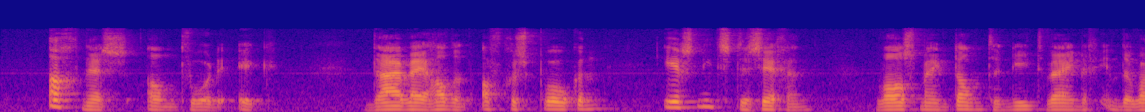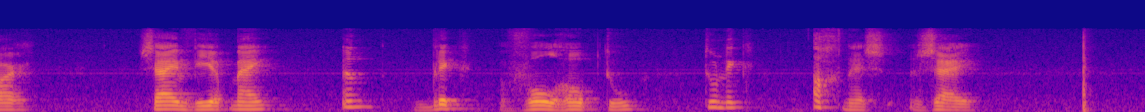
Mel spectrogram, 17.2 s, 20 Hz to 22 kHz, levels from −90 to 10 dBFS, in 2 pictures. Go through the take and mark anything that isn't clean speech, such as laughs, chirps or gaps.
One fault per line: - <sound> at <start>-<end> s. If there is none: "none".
- thud at 16.7-16.8 s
